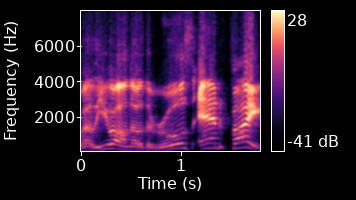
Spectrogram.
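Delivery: high ringside arena announcer voice. Voicing the announcer who starts the arena match: arena announcer voice. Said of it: "the announcer goes".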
